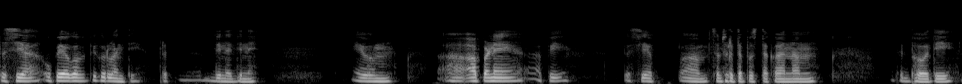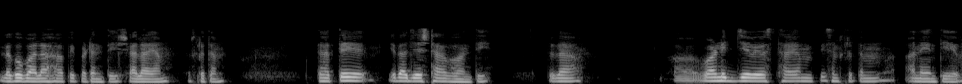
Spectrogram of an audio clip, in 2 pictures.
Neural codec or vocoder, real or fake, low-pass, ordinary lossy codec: none; real; 5.4 kHz; MP3, 24 kbps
